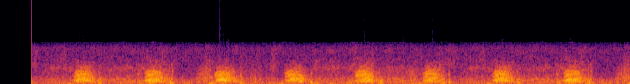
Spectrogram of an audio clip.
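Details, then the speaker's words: Aortic stenosis heart sound example: a slow, regular heartbeat with a loud, harsh systolic murmur filling each beat. "You will hear a loud harsh systolic murmur. You can hear an example in this audio clip."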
